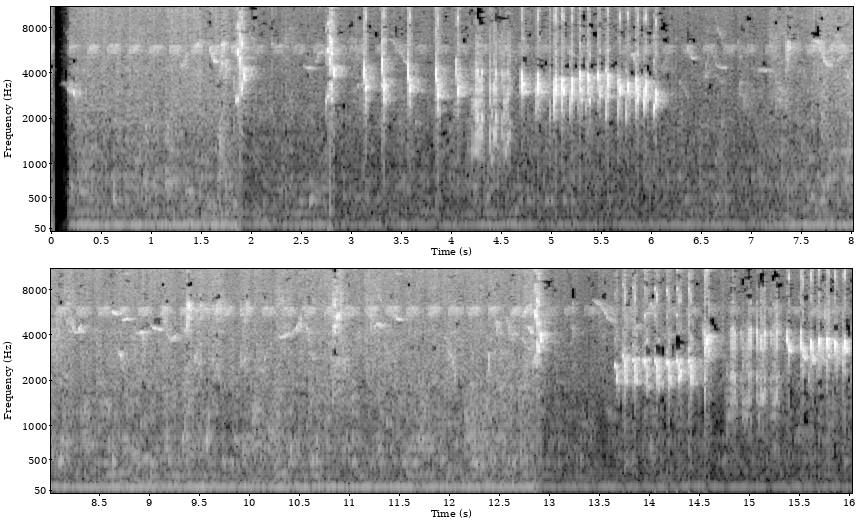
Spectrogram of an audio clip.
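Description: Caged songbird singing: two loud bursts of rapid, fast-repeated trilling notes, one starting about two seconds in and one near the end, with softer scattered chirps between. A steady high whine and a low hum run underneath.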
